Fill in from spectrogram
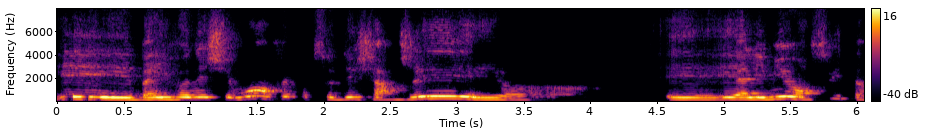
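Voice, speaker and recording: At a very slow pace, a woman with a medium-pitched voice speaks with fairly even intonation, big swings in loudness, and long, frequent pauses. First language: Spanish (speaking French). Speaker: psychotherapist. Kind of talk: interview.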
